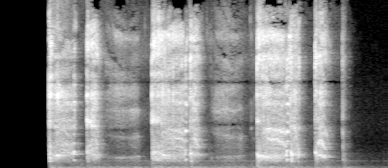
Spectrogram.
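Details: A child's cough: about six harsh, drawn-out coughs in close bouts with noisy whistling breaths between, an asthma-type cough with wheeze.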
